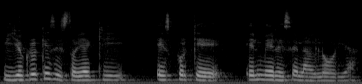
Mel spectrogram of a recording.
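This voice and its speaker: A woman's voice: medium pitch, steady tone, moderate pace, mellow. A woman telling an emotional faith testimony in an earnest, heartfelt way as a guest. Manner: earnest, heartfelt, repeats and restarts phrases.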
